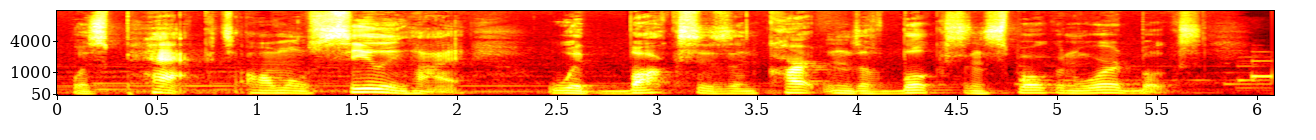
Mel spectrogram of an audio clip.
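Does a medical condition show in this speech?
No.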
